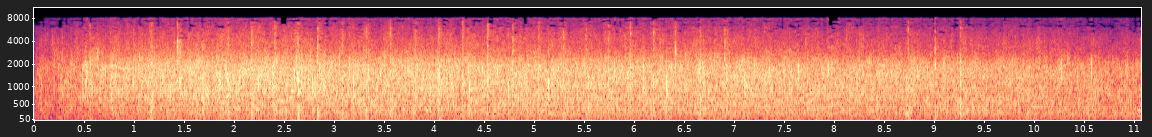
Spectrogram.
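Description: The United Nations General Assembly applauds to adopt a resolution by acclamation confirming a new Secretary-General. Dense, sustained clapping starts almost at once, holds loud and even for about ten seconds, then eases slightly.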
